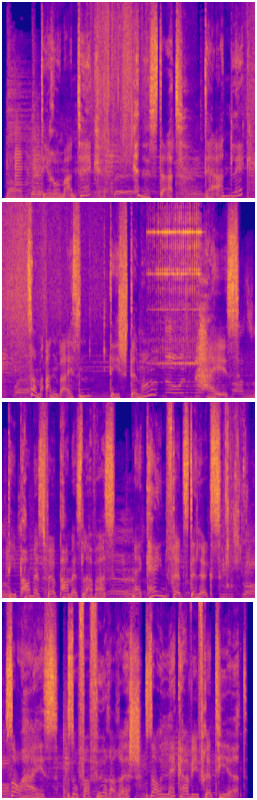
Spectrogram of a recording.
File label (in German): Funkspot; McCain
